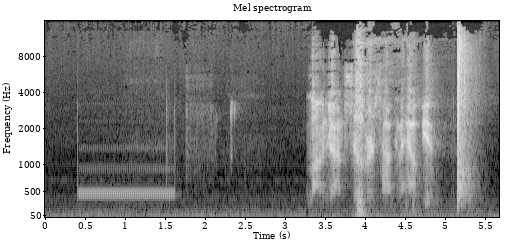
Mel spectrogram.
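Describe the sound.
A phone call is placed: a steady electronic phone tone plays for about a second, followed by a few faint clicks. A voice then answers the phone with a restaurant greeting and speaks briefly, ending with a sharp knock.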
